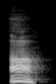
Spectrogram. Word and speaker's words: un: Un is pronounced as un by most French speakers in France, including Paris, but not in Canada. You hear a distinct sound in Canada.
